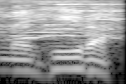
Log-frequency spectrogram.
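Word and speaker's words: Nazira: the sport it's interesting her name is spelled n a z i r a and then it's actually pronounced as nahira n round one and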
